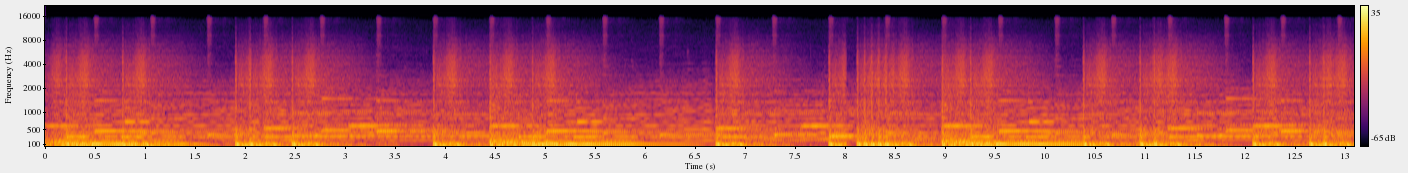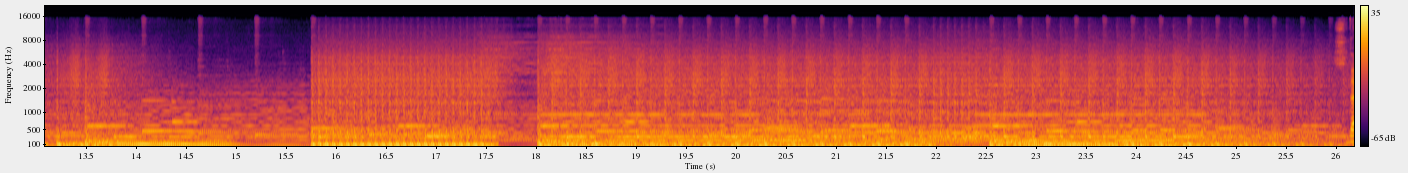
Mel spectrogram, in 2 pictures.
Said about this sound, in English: continues playing uh, all for a while there, and then uh, you heard just a little bit of that those breaks coming in over the cello.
